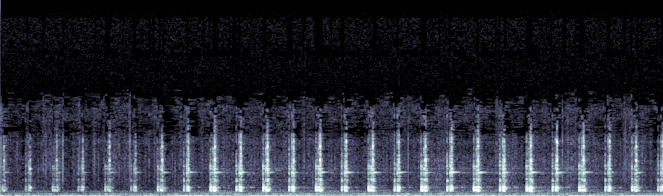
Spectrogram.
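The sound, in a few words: old clock ticking loudly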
